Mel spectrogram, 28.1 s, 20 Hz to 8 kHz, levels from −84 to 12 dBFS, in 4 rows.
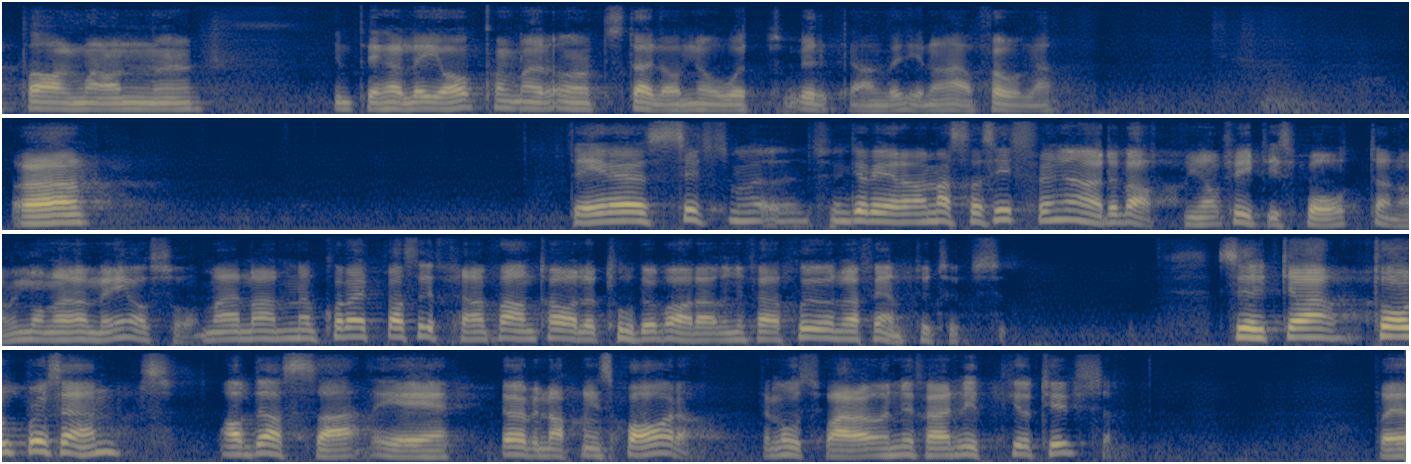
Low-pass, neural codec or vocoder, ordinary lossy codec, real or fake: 7.2 kHz; codec, 16 kHz, 1 kbps, FunCodec, trained on LibriTTS, 50 frames a second; none; fake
